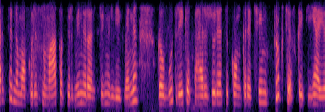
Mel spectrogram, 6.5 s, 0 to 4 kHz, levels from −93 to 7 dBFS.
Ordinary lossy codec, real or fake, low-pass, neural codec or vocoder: Opus, 16 kbps; real; 3.6 kHz; none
